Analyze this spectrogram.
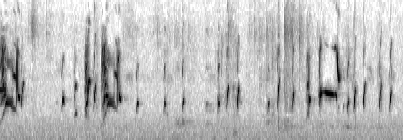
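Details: European goldfinch song meant to prompt a caged goldfinch to sing, opening with a loud buzzy burst, then quick separate chirps and tinkling twitters, with one clear whistled note near the end.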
